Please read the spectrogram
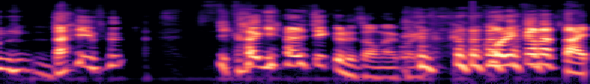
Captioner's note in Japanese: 笑い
